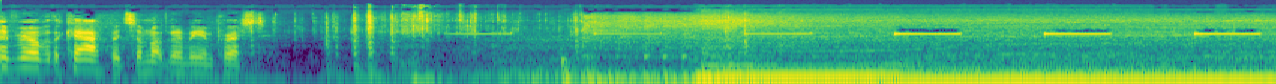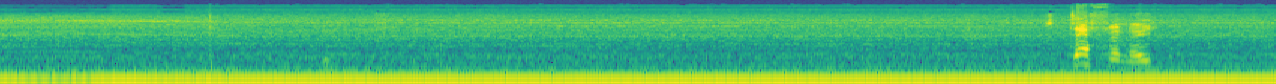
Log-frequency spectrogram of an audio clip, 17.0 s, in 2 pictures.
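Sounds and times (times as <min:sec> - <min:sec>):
car engine starting and idling: 0:00.0 - 0:17.0
beeping: 0:02.8 - 0:08.6.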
